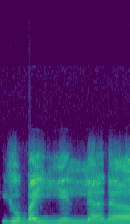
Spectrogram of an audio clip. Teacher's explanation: نون ساکن کے بعد لام ہے تو اس کو ادغام ہوگا، مکس اپ کر دیں گے. یبین لنا ادغام کامل ہوگا، ادغام بلا غنہ.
